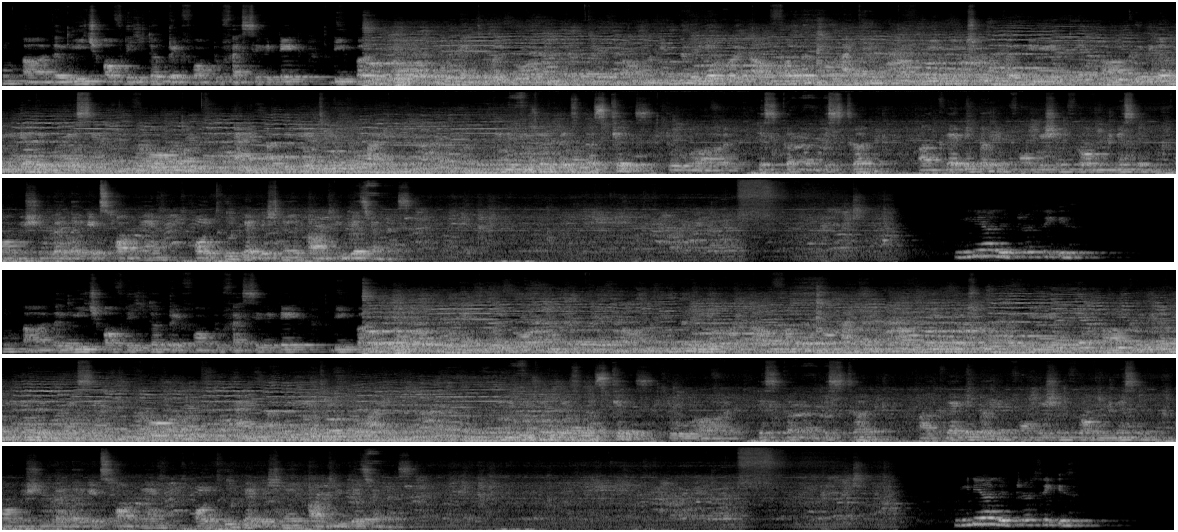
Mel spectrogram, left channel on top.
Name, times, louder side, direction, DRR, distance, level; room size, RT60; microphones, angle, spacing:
voice 1, 0.0-3.0 3.3-15.8 16.1-27.6, left 2 dB, 65° left, -2 dB, 0.8 m, -29 dB
sound 1, 3.6-17.7, equal, 20° right, 0.8 m, -26 dB
Hiss, 14.7-32.4, left 1 dB, 15° left, 0.7 m, -37 dB
voice 2, 33.0-34.2, right 3 dB, 75° right, 0 dB, 0.6 m, -29 dB
3.5 x 2.3 x 2.9 m, 0.73 s
head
